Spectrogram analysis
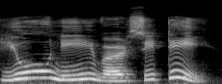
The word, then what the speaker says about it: university: me the answer hmm because you is not giving the vowel sound how because university that is you knee were c t it sounds like university so this is not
